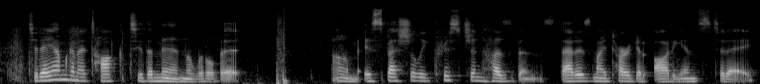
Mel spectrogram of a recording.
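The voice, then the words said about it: Somber, subdued voice. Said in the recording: “You probably hear in my voice that I'm pretty somber.”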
